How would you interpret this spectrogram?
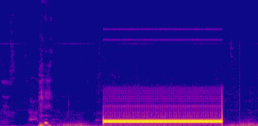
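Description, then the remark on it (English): A loud, steady telephone dial tone while placing a call holds for about a second and a half after a brief clatter, then cuts off abruptly, leaving faint background murmur. “Can we call him?”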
